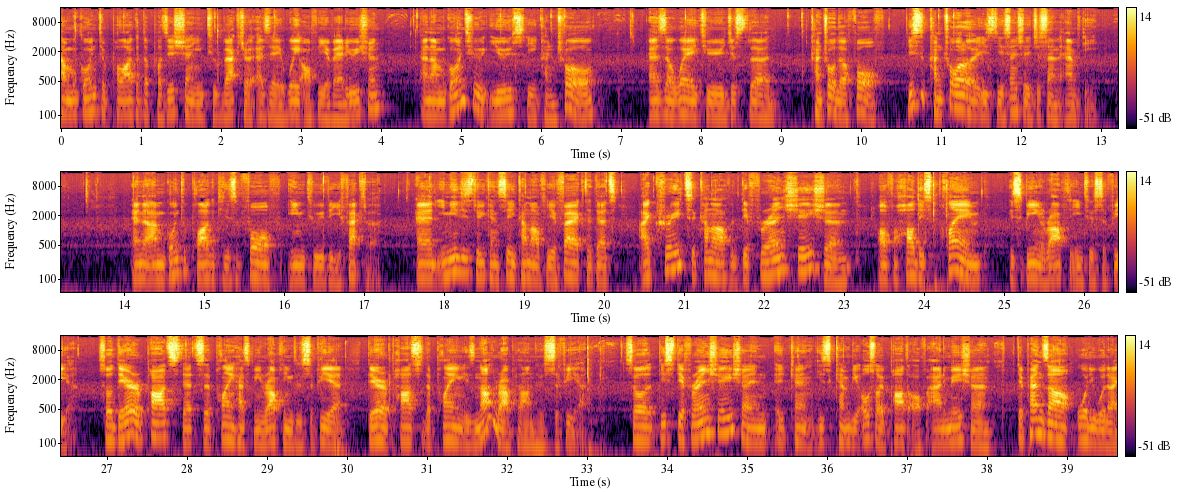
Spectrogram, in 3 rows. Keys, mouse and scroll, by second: 1.2-5.7 drag, 6.2 click, 8.0 click, 11.1-11.5 drag, 14.3-15.6 middle drag, 15.6 click, 18.1-19.9 middle drag, 19.9 click, 20.7-23.8 middle drag, 24.0 g, 30.4-33.1 shift+middle drag, 33.1 g.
